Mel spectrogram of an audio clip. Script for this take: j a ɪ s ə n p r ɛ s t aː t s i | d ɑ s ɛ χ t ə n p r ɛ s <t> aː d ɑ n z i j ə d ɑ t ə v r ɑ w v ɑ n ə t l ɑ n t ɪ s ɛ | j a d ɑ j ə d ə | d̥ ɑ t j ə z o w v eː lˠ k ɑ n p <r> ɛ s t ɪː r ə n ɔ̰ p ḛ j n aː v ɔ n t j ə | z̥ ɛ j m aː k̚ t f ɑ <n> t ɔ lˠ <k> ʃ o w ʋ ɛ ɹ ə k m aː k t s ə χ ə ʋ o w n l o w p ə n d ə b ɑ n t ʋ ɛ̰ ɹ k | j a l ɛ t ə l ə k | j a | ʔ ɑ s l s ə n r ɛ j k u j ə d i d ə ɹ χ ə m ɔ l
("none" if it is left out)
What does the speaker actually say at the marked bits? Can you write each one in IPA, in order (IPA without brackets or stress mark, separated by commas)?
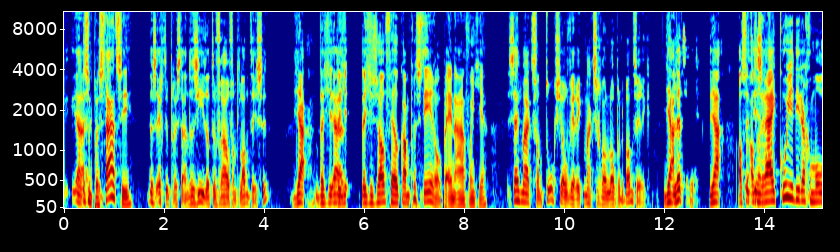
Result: t, r, n, k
